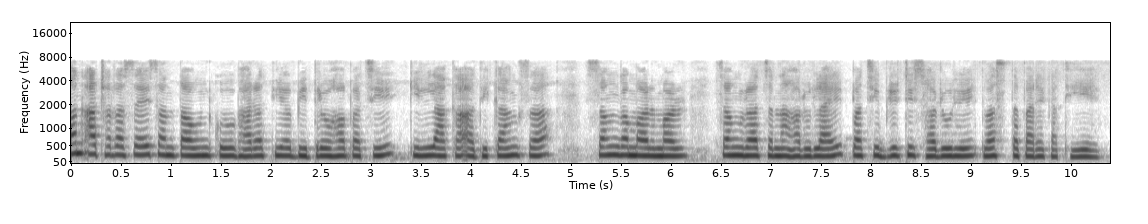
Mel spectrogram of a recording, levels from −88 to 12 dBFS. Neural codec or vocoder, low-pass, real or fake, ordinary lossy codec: codec, 16 kHz, 2 kbps, FunCodec, trained on Chinese and English, 25 frames a second; 7.2 kHz; fake; none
